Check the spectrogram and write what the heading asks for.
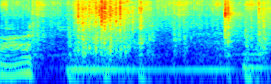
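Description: Crumpled packing wrap crinkling as it is pulled off a model railroad boxcar during unwrapping, with a sharp crackle about half a second in and a small click near the end.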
